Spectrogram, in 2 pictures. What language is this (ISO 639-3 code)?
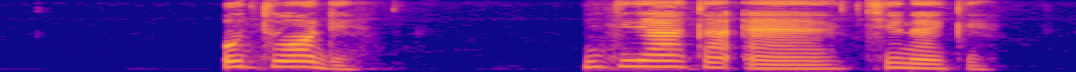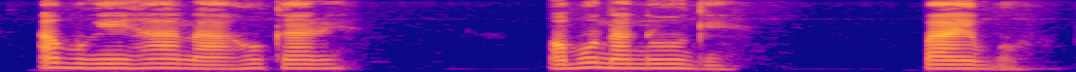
ibo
